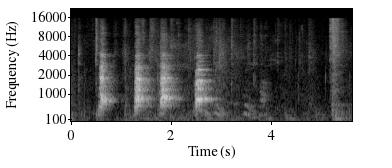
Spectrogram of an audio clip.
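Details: Six-week-old blenheim Cavalier King Charles Spaniel puppies, a litter of five born on New Year's to Paris and Spike, in an indoor puppy pen; four loud, sharp yipping barks in quick succession, then a quieter pause and a brief noise at the end.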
